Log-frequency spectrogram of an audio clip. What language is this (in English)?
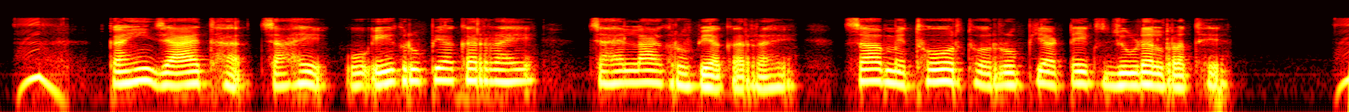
Chhattisgarhi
